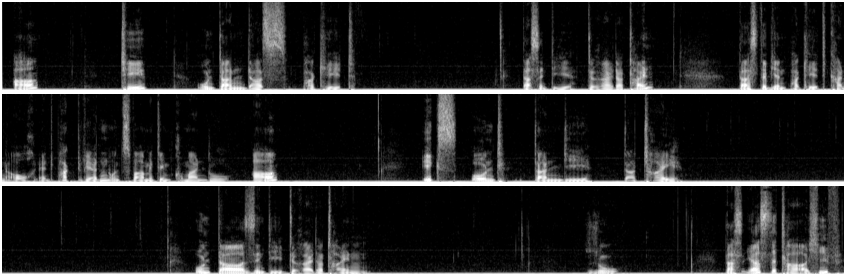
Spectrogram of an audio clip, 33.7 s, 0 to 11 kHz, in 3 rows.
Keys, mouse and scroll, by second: 0.7 t, 4.0-5.0 typing, 5.2 Return, 11.6-12.5 typing, 14.2 space, 16.6 x, 17.2 space, 19.5 d, 21.1-24.3 typing.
